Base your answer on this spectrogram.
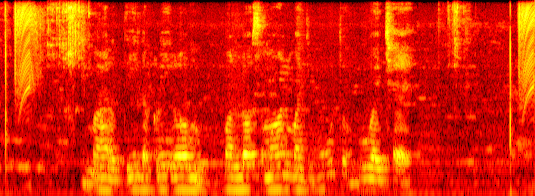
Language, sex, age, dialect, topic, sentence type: Maithili, female, 36-40, Angika, agriculture, statement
